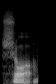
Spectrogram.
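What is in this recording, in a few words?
"shuo3", Mandarin Chinese; Cours-de-Chinois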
